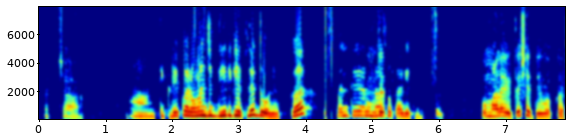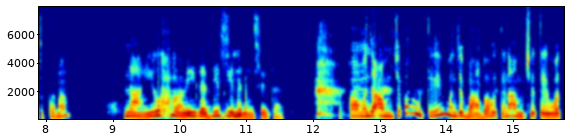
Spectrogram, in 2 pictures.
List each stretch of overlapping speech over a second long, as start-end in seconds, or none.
none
